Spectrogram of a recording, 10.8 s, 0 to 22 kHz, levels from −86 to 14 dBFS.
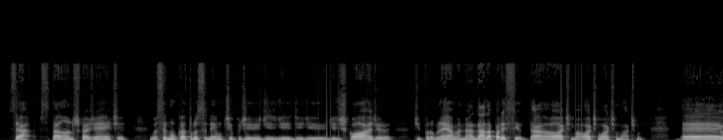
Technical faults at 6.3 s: none

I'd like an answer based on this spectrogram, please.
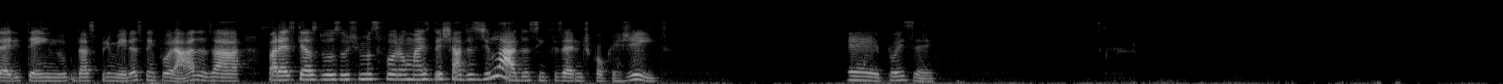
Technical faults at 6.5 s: none

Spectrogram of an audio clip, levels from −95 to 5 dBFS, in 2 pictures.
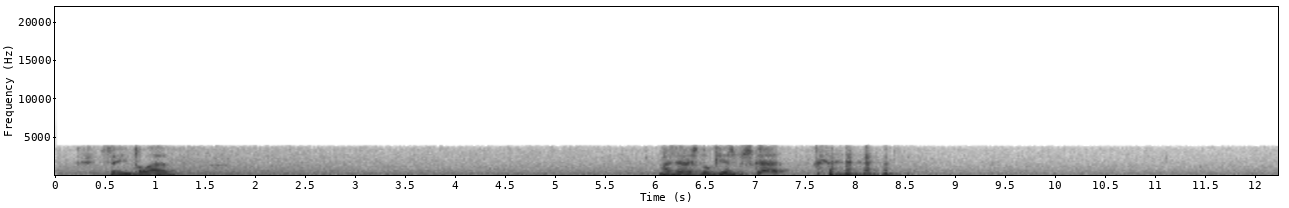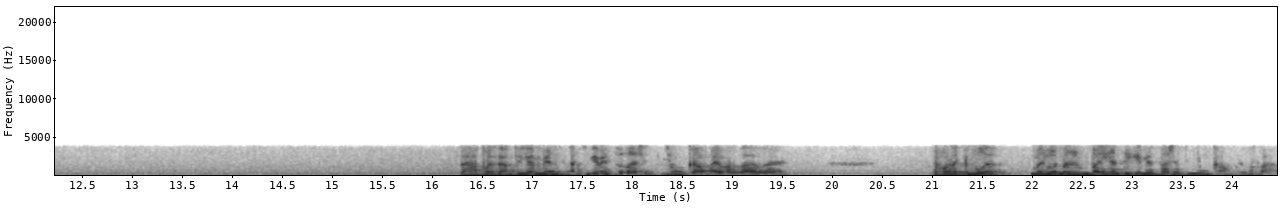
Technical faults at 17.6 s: gain pumping; Speex codec

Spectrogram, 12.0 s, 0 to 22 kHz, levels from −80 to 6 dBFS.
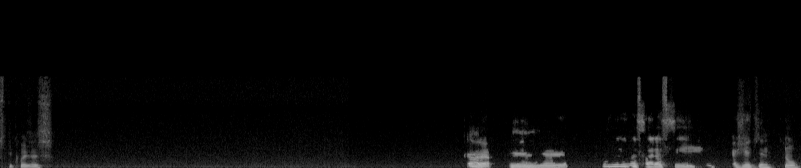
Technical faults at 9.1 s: speech suppressed in double talk

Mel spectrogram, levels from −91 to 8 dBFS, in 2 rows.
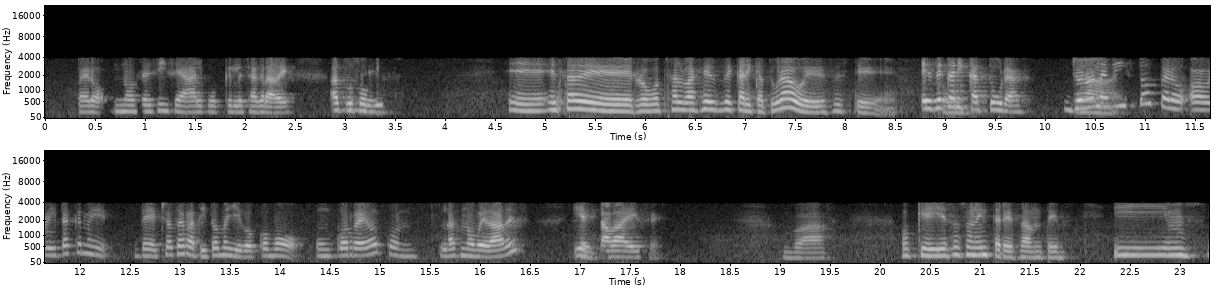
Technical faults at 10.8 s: speech suppressed in double talk

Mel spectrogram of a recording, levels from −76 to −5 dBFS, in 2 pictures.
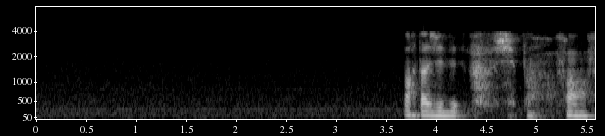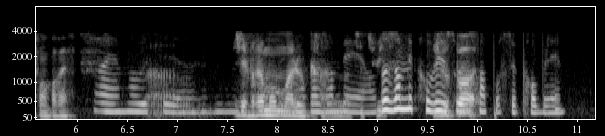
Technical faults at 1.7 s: none

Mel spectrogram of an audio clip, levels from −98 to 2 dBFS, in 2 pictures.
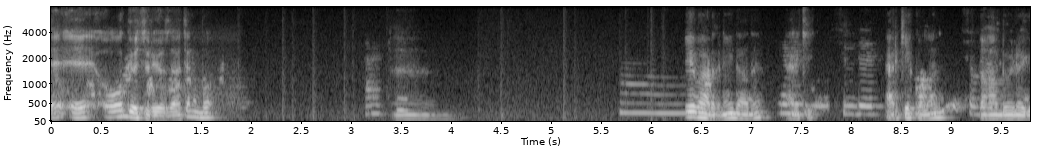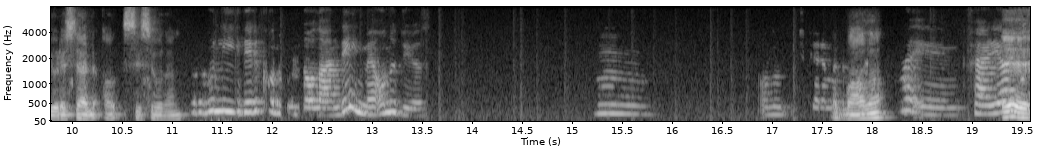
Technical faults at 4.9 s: none

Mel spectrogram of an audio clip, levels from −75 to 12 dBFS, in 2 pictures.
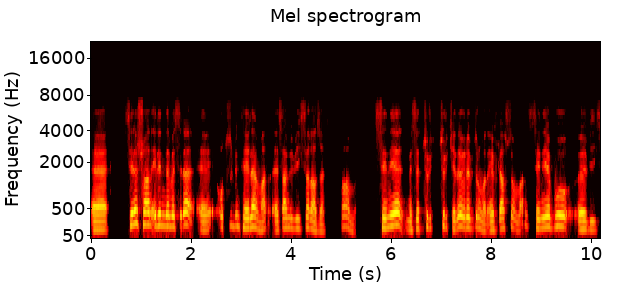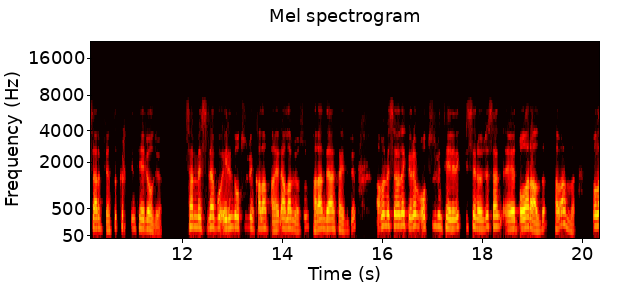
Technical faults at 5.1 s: none

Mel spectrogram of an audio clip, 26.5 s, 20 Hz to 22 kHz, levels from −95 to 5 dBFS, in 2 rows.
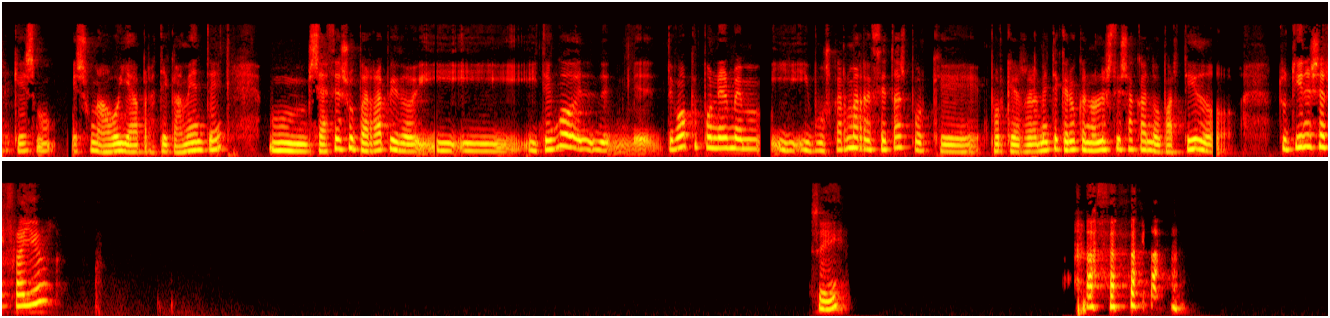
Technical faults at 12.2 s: Bluetooth dropout

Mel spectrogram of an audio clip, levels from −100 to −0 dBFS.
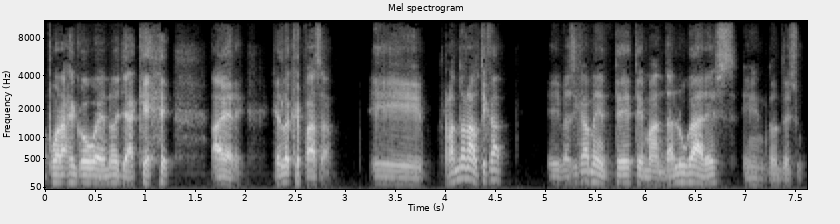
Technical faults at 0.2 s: none

